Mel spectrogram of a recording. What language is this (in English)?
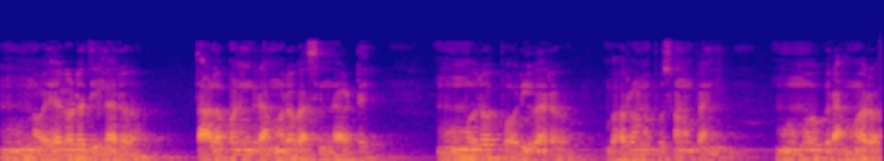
Odia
